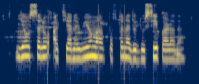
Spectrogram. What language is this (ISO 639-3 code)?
pus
